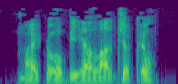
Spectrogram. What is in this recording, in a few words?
"microbiological", english; adjectives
